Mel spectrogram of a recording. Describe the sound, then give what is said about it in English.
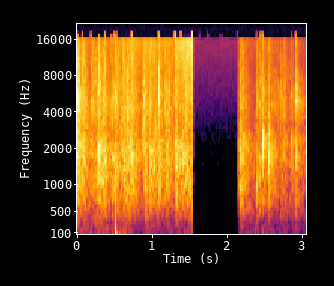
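Audience applause: a steady wash of many hands clapping at moderate volume, breaking off into silence for about half a second before resuming just as dense. “Round of applause.”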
